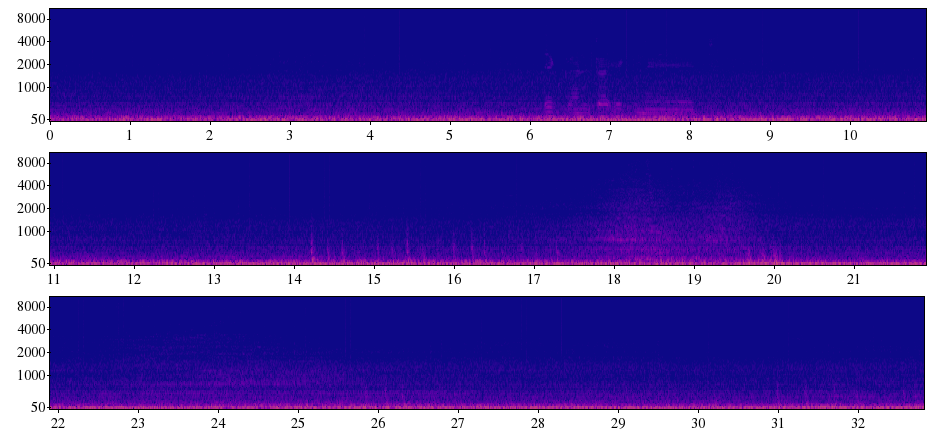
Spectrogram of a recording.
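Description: Road and engine noise inside a moving car's cabin: a steady low rumble. A brief voice comes about six seconds in, and a louder rush of noise swells for about two seconds two-thirds of the way through.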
